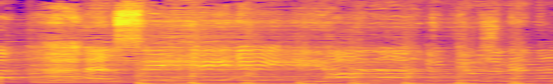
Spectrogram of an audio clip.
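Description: Live pop band with a woman singing lead into a handheld microphone over held low chords; a steady kick-drum beat comes in about a second in, at roughly two and a half beats a second.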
